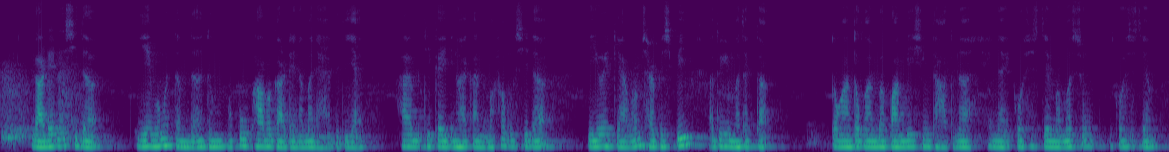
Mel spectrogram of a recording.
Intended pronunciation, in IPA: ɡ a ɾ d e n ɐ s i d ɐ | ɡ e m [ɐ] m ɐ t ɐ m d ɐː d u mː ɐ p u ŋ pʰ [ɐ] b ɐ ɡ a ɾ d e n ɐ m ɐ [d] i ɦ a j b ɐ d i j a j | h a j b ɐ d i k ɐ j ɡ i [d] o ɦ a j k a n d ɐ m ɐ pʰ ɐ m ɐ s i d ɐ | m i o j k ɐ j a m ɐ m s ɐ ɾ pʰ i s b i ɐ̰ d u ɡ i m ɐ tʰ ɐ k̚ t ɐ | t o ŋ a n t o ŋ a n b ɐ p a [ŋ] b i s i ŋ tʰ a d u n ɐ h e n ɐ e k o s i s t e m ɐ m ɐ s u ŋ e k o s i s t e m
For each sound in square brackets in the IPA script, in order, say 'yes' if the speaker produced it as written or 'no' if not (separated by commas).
yes, no, no, no, no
